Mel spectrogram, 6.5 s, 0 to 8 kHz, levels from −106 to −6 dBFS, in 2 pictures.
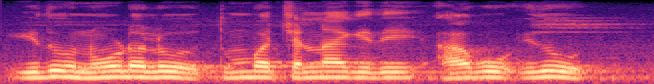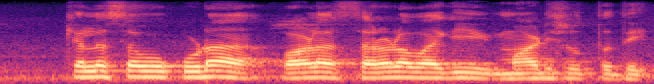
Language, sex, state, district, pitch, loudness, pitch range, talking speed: Kannada, male, Karnataka, Dharwad, 155 Hz, -12 LUFS, 145-165 Hz, 100 wpm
